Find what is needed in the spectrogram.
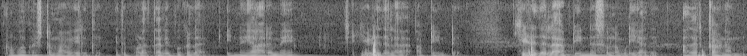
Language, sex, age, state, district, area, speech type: Tamil, male, 18-30, Tamil Nadu, Mayiladuthurai, urban, spontaneous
